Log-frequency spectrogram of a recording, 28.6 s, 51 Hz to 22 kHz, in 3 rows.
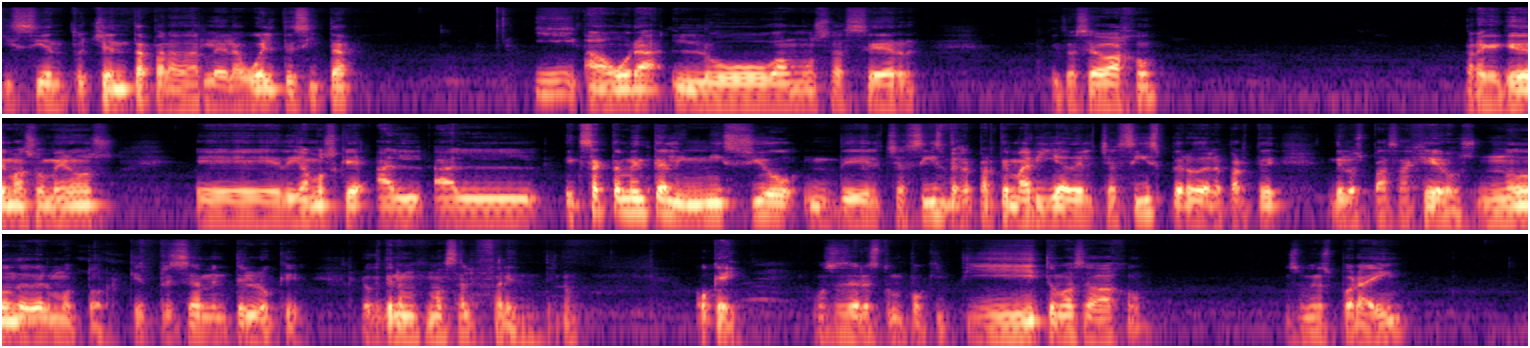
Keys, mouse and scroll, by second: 0.5-1.8 middle drag, 1.8-2.2 scroll up 1, 2.2-2.6 scroll down 1, 2.6-3.0 scroll up 1, 4.6 g, 5.2 z, 10.2 shift+middle click, 10.4 shift+click, 12.9-13.6 scroll down 2, 14.5 shift+middle click, 15.9 middle click, 16.1-17.5 middle drag, 17.9 2, 18.9-21.6 drag, 22.7 g, 23.2 z, 25.9 click, 27.5 ctrl+r.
